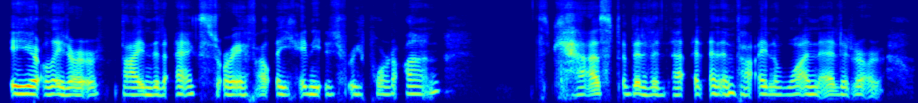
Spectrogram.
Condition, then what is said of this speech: Spasmodic dysphonia. Speaking with the voice you have, even if it shakes, as the saying goes, is better than not.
